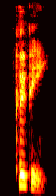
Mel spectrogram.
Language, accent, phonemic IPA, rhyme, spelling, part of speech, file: English, Australia, /ˈpuːpi/, -uːpi, poopy, adjective / noun, En-au-poopy.ogg
- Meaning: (adjective) 1. worthless; unpleasant 2. Dirty with feces 3. Resembling or characteristic of feces 4. needing to poop (defecate); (noun) Faeces; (adjective) Depressed, weak, or worthless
